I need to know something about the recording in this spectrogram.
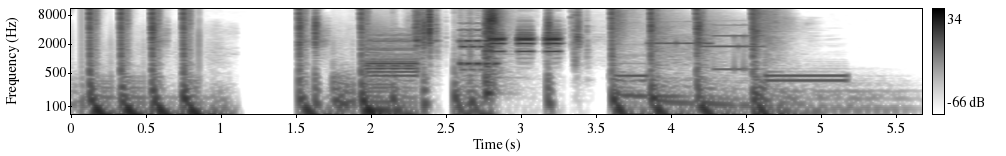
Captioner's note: bright music; phone ringing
